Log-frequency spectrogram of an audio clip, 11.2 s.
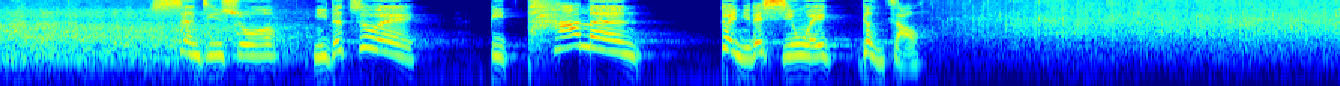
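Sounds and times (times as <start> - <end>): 
laughter: 0.0 - 2.8
speech: 1.5 - 5.4, 6.0 - 7.8
clapping: 7.8 - 11.1.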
